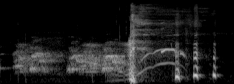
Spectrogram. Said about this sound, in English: can you hear my dogs? The dogs are like, you said, no joke. And the dogs are like, yep, they think it's a joke.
